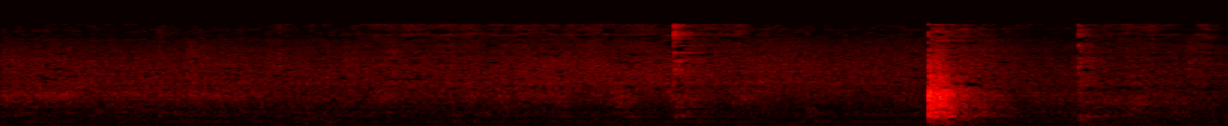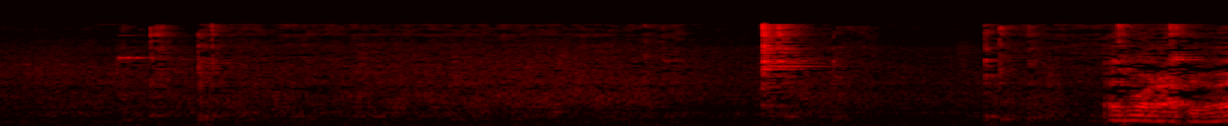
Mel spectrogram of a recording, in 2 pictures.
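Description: A spoon clinks and scrapes against a metal pot while stirring.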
